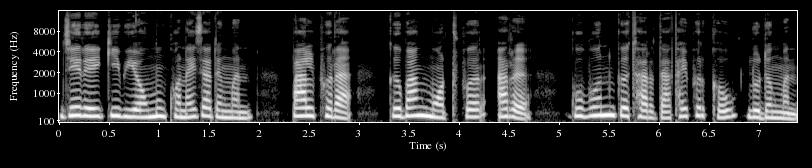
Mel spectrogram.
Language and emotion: Bodo, neutral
